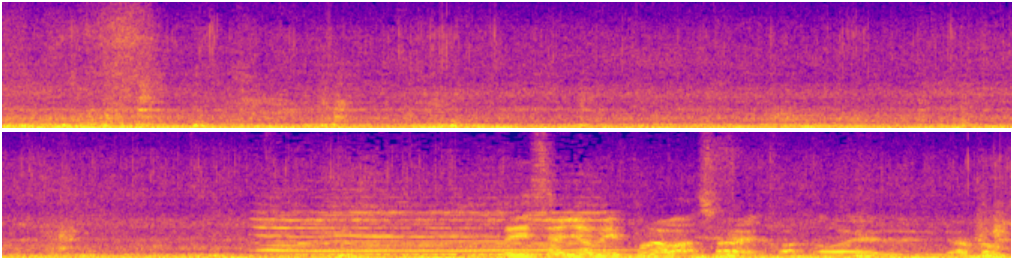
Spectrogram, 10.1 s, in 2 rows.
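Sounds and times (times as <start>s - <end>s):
train rumbling along track: 0.0s - 10.0s.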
